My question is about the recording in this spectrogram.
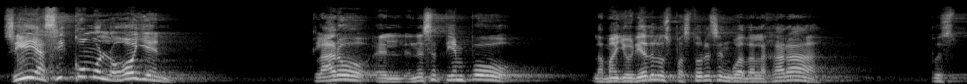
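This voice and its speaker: A man with a Mexican Spanish accent preaching a sermon as pastor, animated, acting out the voices he quotes. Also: high voice, takes it slowly, long pauses, long reverb tail.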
